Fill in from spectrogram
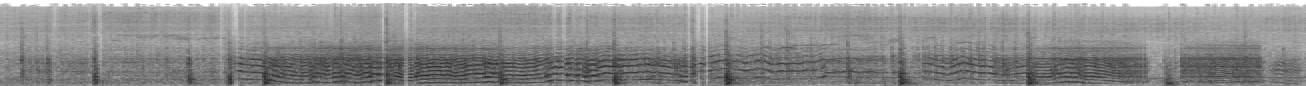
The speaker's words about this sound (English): Those are my bowels as we head into a danger zone. No, they're not really, of course. That was just the ratchet and the ropes tightening up.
